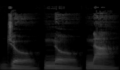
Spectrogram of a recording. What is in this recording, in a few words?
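"jonona", concatenated syllables; Affixing experiment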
